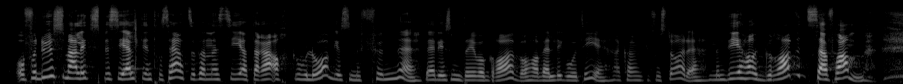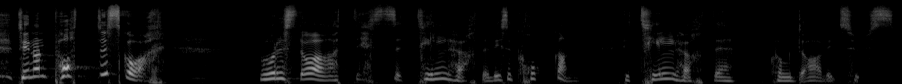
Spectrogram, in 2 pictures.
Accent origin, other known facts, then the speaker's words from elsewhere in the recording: Lista, Agder, Norway; jeg er fra Lista, og der er det sau overalt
